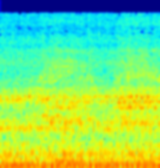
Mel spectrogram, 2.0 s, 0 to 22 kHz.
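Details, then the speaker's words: Vintage RV with Chevy Hydroboost, after fabricating a new power steering hard line that had a pinhole leak: thin steady whine near 2 kHz over pump rumble while braking; air in the system, owner plans to bleed it. "very similar for that scene same sound whether it's the brakes or it's the uh power steering"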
